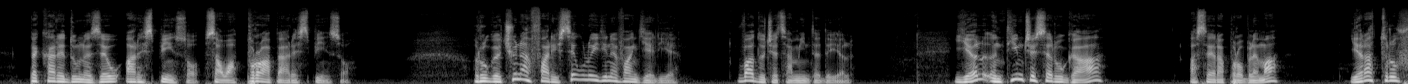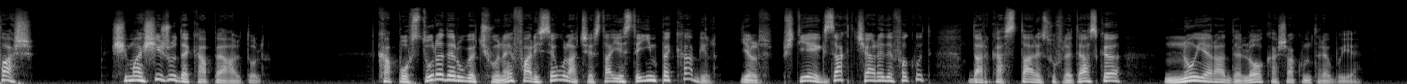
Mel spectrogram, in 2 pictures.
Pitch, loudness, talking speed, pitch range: 125 Hz, -19 LUFS, 130 wpm, 100-170 Hz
